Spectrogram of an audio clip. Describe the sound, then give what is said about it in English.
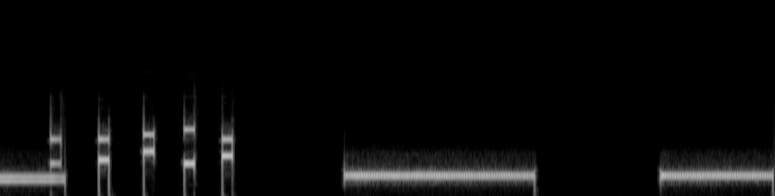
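A telephone number is dialed: a dial tone gives way to a quick series of keypad beeps, then two long, even ringing tones separated by a silent pause. “I'm dialing the number now.”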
